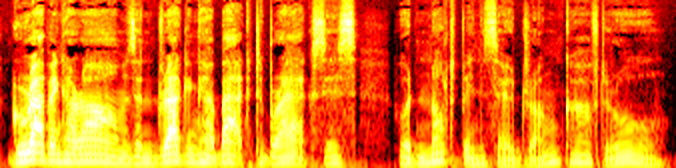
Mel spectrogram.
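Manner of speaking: ordinary delivery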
